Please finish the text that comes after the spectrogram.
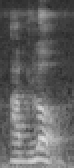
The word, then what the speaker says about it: habló: And then usted or ella or él would be habló. And remember, the accent's going to be, there's an accent there, so you're going to add a stress on that syllable. It's not hablo, it's habló.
